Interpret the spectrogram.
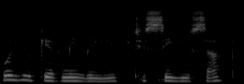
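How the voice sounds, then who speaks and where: A woman voicing a humble, gentle, melancholy male beast in a storybook reading, softly and with meek courtesy. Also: sits low, a little slow. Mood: tentative. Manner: meek, self-deprecating, courteous. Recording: faint background noise.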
